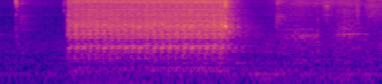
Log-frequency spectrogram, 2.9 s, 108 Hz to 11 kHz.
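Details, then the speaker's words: Genie boom lift, dead on a cold construction site, battery reading 11.5 V: fast chattering clicks, three or four a second, with the engine never turning over; dead battery suspected, not confirmed; rapid starter clicking, no crank. "customer complaint is it's just dead completely dead nothing well not really nothing certainly sounds like a dead battery to me"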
